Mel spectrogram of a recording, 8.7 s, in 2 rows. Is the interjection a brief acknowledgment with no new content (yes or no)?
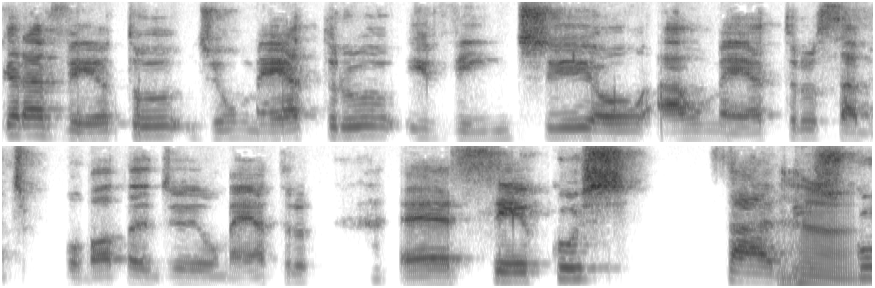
yes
